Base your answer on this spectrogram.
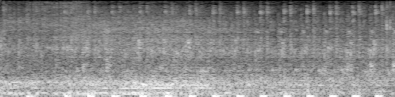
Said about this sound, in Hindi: हमने रॉयल एनफील्ड को स्टार्ट कर लिया है।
